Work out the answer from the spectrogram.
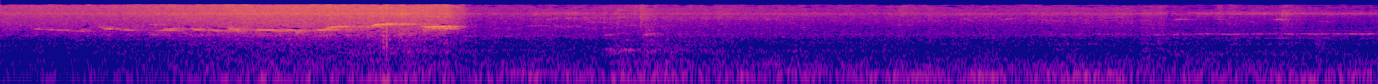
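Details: A Sampit woodpecker gives a fast, high, sharp 'shot' chattering burst lasting about two seconds over a rushing hiss, followed by quiet background noise.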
